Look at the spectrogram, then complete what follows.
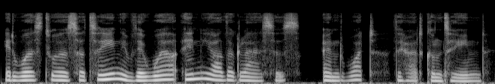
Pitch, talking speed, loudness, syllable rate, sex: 195 Hz, 180 wpm, -17 LUFS, 5.4 syllables/s, female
